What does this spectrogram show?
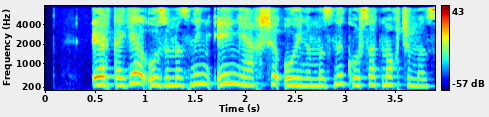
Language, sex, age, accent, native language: Uzbek, female, 18-24, Buxoro, Uzbek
